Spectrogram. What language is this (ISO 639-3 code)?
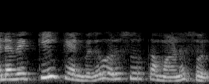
tam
